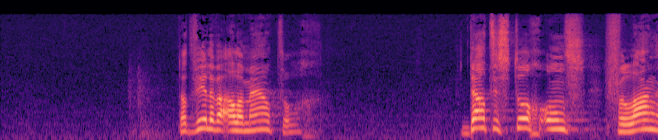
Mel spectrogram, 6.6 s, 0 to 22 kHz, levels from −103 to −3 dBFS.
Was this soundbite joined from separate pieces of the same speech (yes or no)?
no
